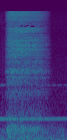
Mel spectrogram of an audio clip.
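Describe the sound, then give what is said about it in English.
A single deep breath in during a guided breathing practice: a loud, airy rush of inhaled air lasting about a second, alone and without talk, then quiet. “we begin by taking three deep breaths together. So let's breathe in”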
